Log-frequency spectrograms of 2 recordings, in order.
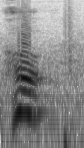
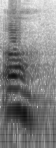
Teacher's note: जब हम ह बोलते हैं, ह, तो यहाँ जो हलक का सीने की तरफ वाला हिस्सा है यहाँ पर हरकत होती है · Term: ह का मखरज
